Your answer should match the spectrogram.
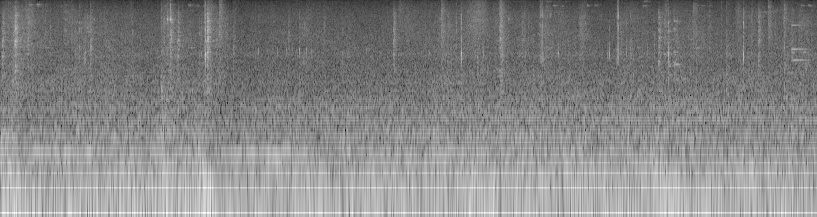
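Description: Inside a moving double-decker bus: steady engine and road rumble with a drone that fades out about seven seconds in, and scattered light rattles and clicks from the bodywork.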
